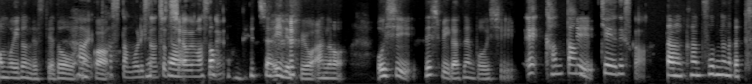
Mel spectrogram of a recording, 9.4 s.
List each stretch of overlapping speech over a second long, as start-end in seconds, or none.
0.9-2.8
